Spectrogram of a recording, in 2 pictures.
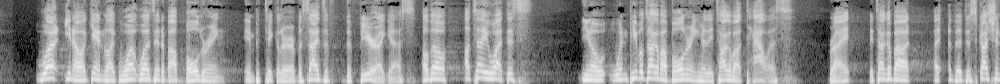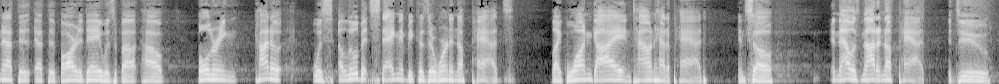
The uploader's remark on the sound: Live from Devils Lake Craggin’ Classic. A live show recorded last year at the American Alpine Club’s Craggin’ Classic in Devils Lake, WI. One rainy, soggy, muddy night, three guest joined me for a panel discussion.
